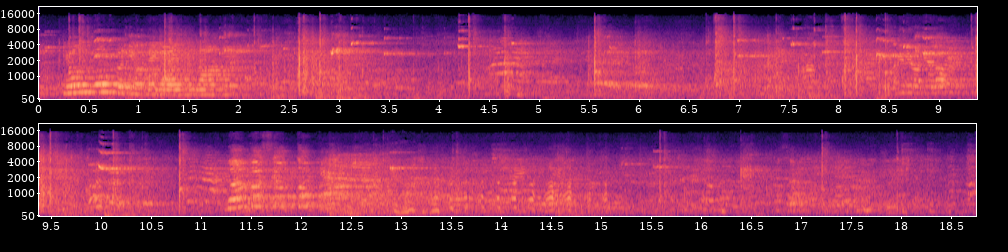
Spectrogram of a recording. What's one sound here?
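Shoes squeak on the hall floor.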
